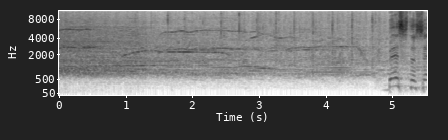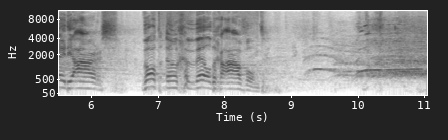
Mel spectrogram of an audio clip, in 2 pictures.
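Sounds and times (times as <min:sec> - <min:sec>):
crowd cheering at a CDA party gathering on Dutch national election night: 0:00.0 - 0:04.9, 0:09.1 - 0:11.0
speech: 0:04.9 - 0:08.7.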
